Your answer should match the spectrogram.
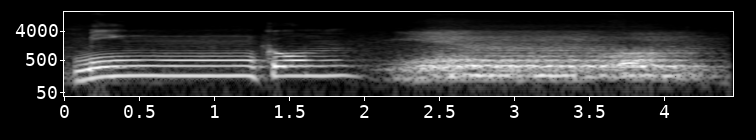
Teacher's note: الكاف نغلق المخرج تماما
